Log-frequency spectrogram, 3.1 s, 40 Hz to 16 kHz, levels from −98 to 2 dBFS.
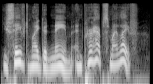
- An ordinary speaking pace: Yes, average, 175 wpm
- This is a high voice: No, medium, 155 Hz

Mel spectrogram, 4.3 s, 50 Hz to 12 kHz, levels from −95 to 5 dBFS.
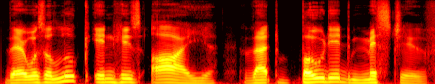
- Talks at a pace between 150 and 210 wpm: No, average, 140 wpm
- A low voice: Yes, low, 120 Hz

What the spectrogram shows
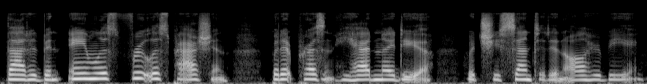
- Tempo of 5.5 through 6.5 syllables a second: No, 4.7 syllables/s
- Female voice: Yes, female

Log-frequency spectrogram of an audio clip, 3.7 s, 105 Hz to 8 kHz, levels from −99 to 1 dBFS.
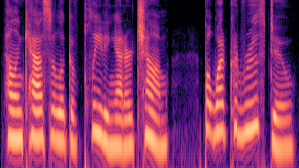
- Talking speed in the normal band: No, fast, 225 wpm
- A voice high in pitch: Yes, high, 220 Hz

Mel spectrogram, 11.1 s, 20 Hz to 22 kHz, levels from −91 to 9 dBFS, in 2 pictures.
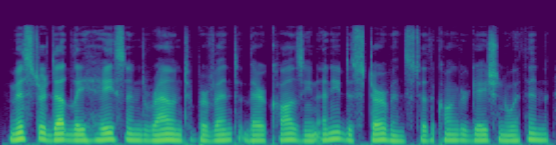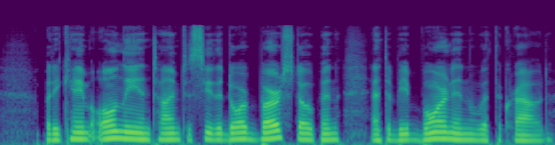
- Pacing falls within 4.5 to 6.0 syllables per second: Yes, 4.9 syllables/s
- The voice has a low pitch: Yes, low, 120 Hz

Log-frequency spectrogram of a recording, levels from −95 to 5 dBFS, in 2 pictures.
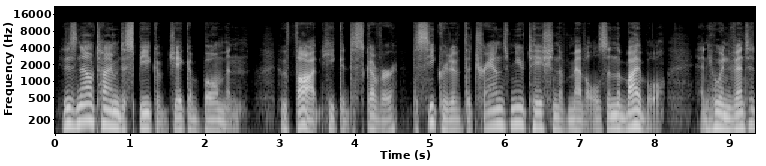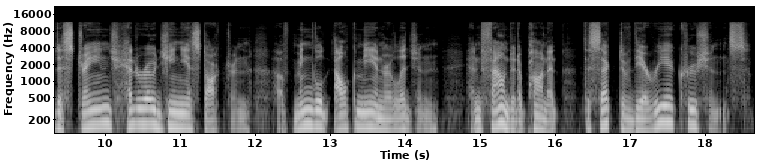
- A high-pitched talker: No, low, 120 Hz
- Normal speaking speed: Yes, average, 150 wpm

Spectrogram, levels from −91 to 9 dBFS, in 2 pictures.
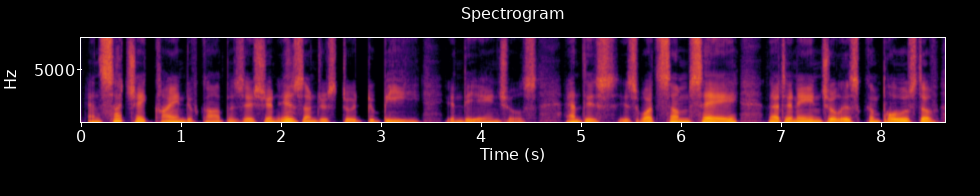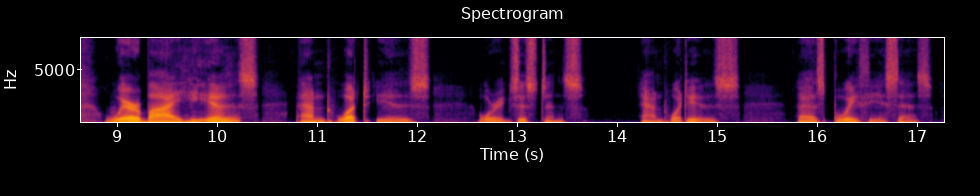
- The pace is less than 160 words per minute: Yes, slow, 135 wpm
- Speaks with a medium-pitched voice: No, low, 120 Hz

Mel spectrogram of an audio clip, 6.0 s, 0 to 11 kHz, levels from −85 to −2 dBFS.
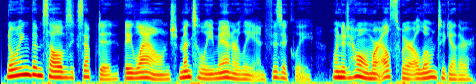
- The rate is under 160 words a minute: Yes, average, 140 wpm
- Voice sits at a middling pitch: Yes, medium, 170 Hz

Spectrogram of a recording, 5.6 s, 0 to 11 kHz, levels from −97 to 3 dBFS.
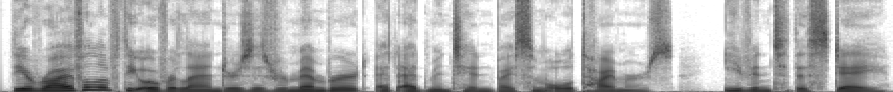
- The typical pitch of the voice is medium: Yes, medium, 175 Hz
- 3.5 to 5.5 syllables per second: No, 5.7 syllables/s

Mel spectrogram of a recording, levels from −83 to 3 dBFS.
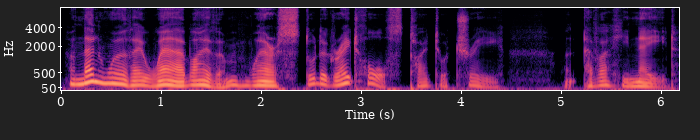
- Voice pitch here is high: No, low, 110 Hz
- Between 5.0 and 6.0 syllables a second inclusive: No, 4.7 syllables/s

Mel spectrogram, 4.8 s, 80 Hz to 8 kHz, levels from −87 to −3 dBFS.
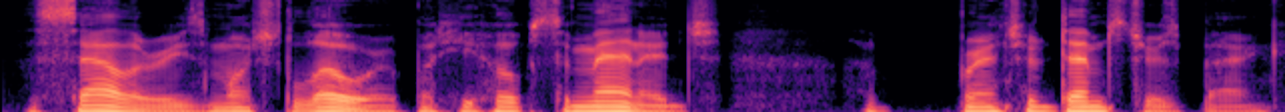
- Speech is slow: No, average, 160 wpm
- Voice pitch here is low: Yes, low, 100 Hz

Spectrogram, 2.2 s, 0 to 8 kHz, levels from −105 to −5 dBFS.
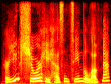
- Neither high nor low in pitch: No, very high, 265 Hz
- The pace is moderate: No, fast, 240 wpm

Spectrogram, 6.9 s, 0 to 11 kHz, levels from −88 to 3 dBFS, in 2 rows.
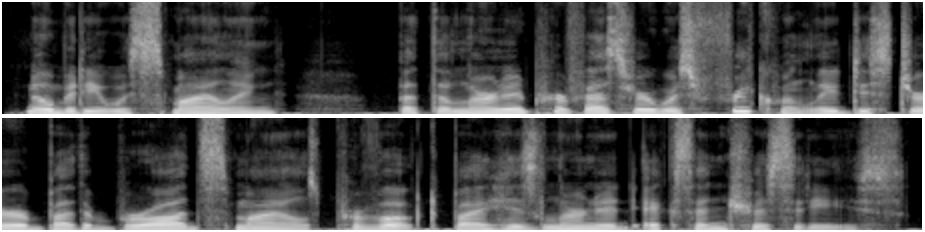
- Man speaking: No, female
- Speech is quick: No, average, 165 wpm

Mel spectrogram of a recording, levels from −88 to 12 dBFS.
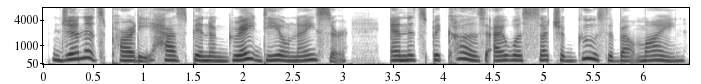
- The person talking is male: No, female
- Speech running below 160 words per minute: No, average, 165 wpm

